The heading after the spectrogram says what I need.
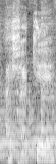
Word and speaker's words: Asake: And personally, I love AJR and Rebellion and Asake. Yes. Did I pronounce it right? Ashake. Ashake, Sorry.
